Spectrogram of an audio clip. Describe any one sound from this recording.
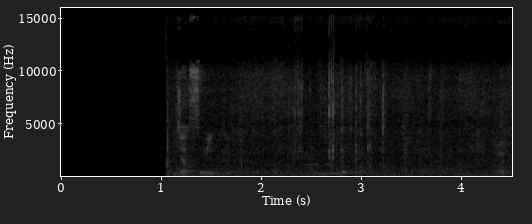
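A plastic package crinkles as it is handled.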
